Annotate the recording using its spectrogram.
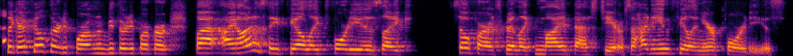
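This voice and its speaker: A woman in her forties hosting a casual podcast interview. She asks long, winding questions and keeps nodding along with quick affirmations. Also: a little high, a little mellow. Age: 40s. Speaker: podcast host.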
